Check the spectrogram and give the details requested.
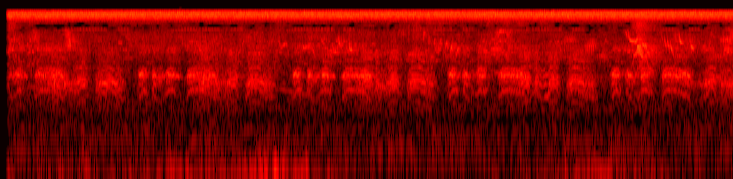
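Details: Wattled jacana (Jacana jacana), call.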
